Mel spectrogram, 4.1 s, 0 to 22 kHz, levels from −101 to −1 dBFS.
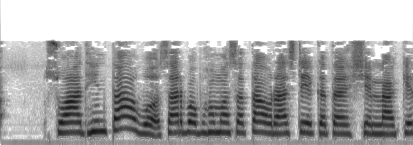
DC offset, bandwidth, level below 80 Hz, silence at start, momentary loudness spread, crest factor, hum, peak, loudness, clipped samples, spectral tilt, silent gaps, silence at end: under 0.1%; 8 kHz; -60 dBFS; 0.45 s; 5 LU; 16 dB; none; -2 dBFS; -17 LUFS; under 0.1%; -2.5 dB/octave; none; 0 s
